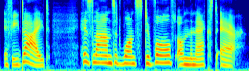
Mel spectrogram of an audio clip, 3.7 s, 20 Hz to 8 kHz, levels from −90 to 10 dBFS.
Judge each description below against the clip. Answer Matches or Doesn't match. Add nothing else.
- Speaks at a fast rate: Doesn't match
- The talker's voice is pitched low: Doesn't match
